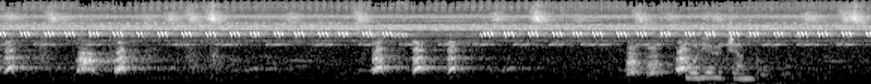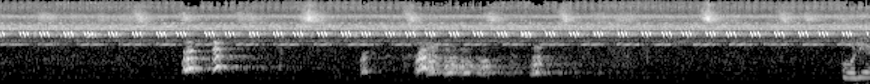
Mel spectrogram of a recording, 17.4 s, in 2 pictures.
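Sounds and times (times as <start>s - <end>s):
dog yelping: 0.0s - 3.0s, 3.7s - 5.3s, 6.2s - 8.0s, 10.5s - 11.5s, 12.3s - 14.9s
cricket chirping: 0.0s - 17.4s
speech: 6.9s - 7.6s.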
